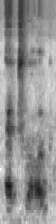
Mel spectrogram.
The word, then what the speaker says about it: etrog: We all know that the correct fruit to bring is an etrog, or esrog in the Ashkenazi pronunciation, but it doesn't say so in the written Torah.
